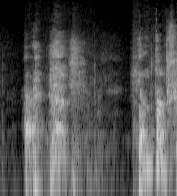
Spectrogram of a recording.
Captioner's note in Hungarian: köhög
